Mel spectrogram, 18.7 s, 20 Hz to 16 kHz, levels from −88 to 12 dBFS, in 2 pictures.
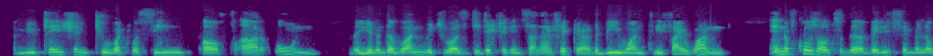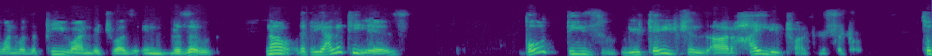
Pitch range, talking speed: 125-195 Hz, 150 wpm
